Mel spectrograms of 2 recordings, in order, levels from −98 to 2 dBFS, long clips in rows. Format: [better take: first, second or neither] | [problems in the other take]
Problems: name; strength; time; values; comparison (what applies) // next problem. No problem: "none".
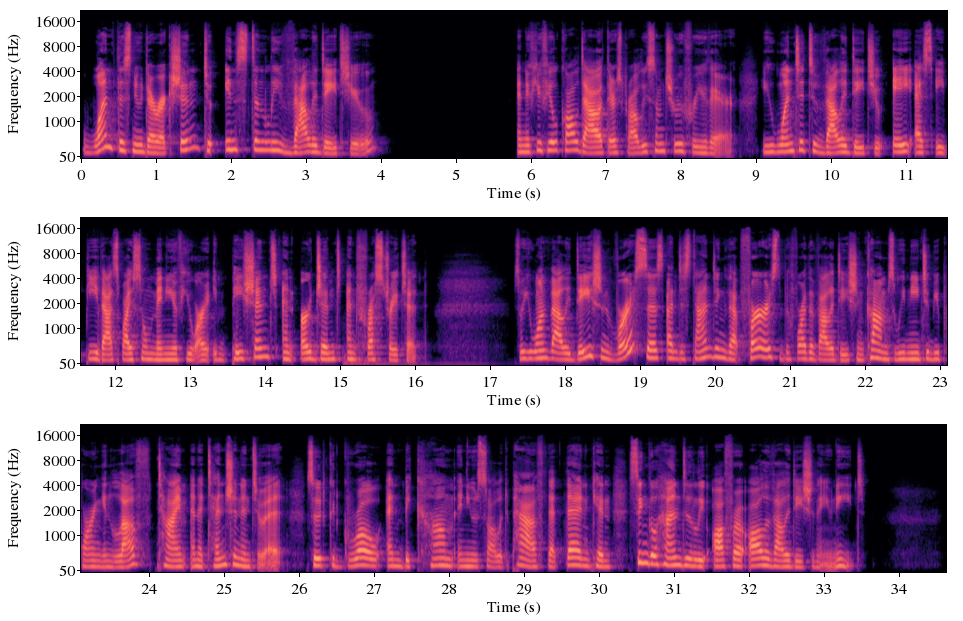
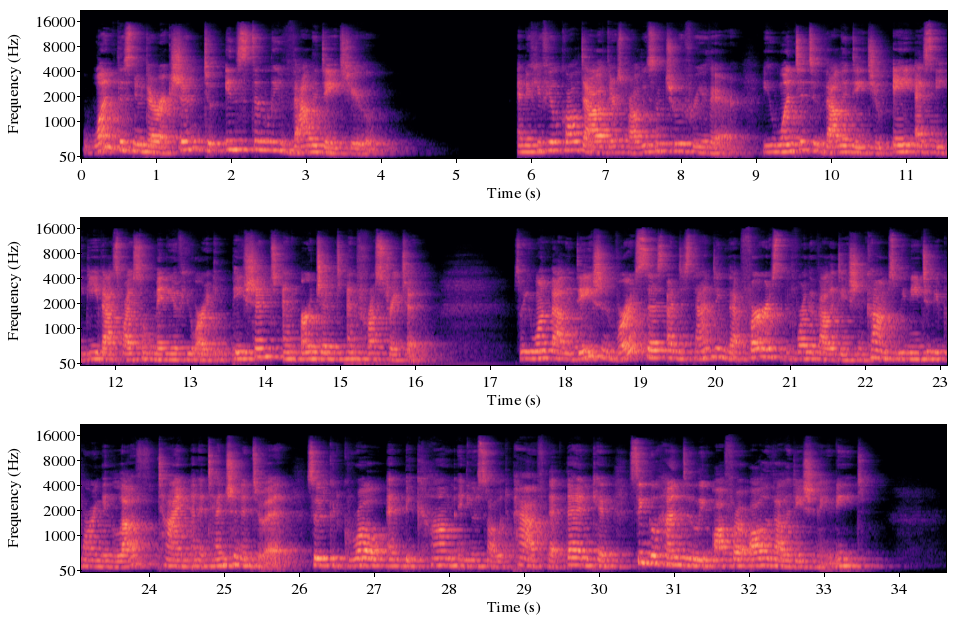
first | room echo; slight; dies away in 0.6 s // off-mic speech; far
